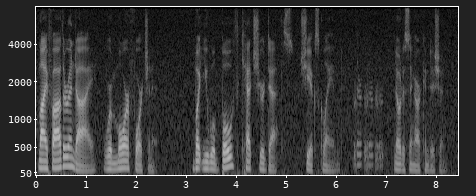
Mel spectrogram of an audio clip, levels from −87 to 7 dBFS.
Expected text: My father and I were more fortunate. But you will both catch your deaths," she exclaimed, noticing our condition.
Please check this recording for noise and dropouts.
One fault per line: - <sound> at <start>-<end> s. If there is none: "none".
- laugh at 6.3-7.0 s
